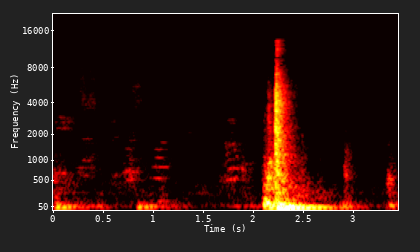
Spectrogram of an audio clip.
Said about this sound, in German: Ich muss, ich muss nochmal schnell die Tür machen.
